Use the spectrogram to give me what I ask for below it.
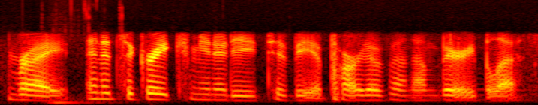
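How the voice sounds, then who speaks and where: A woman in her fifties from Hawaii, giving an earnest, steady account of her community's service work. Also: deep voice, a little fast, vocal fry, no room sound. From Hawaii, USA. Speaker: lay community member in mission work. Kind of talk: interview, testimony. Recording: narrow phone-like sound.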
